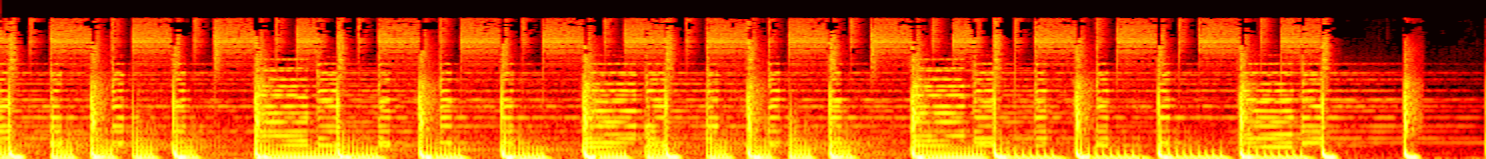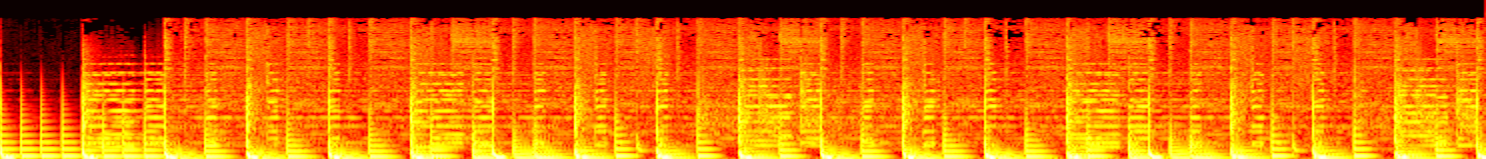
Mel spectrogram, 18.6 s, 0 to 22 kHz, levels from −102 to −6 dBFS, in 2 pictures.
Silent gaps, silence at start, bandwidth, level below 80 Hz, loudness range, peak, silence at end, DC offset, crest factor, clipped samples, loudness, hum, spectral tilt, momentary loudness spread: none; 0 s; 14 kHz; -20 dBFS; 1 LU; 0 dBFS; 0 s; under 0.1%; 18 dB; under 0.1%; -20 LUFS; none; -4.5 dB/octave; 4 LU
